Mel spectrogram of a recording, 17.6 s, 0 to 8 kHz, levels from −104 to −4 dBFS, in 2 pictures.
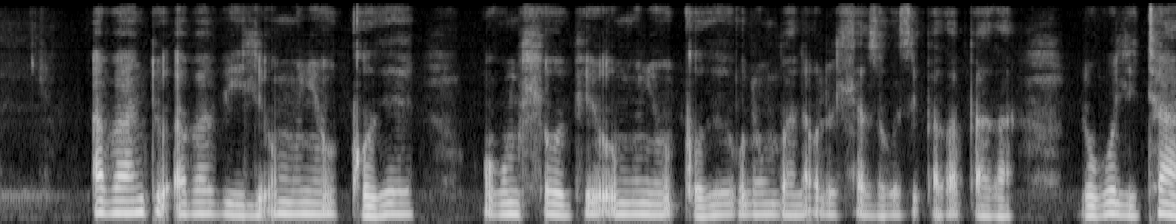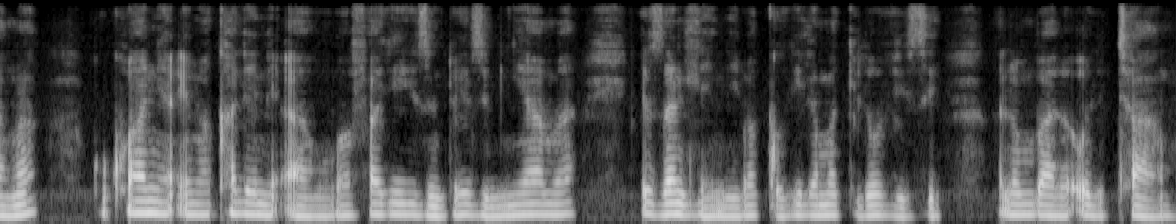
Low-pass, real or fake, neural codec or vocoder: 7.2 kHz; fake; codec, 16 kHz, 16 kbps, FreqCodec, smaller model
